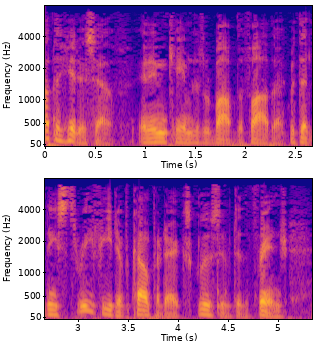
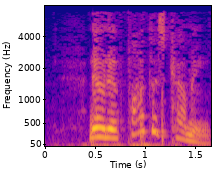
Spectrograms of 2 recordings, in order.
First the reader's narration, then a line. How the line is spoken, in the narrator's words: cried the two young Cratchits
